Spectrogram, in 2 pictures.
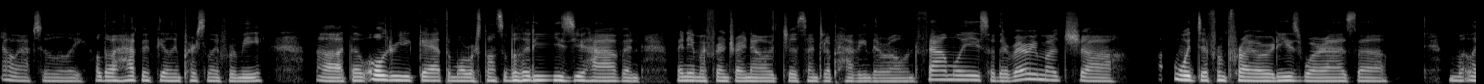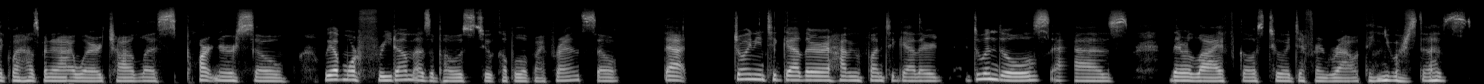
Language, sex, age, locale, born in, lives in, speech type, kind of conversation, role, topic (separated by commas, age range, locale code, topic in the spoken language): English, female, 30-34, en-US, United States, United States, conversation, unstructured, none, What outdoor activities boost your mood and make conversation easier?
